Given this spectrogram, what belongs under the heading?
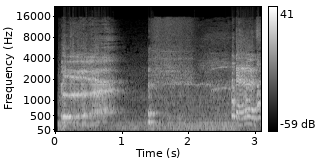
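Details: Woman burping: two loud, drawn-out voiced belches in a row, each about a second long, followed by the start of a third.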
